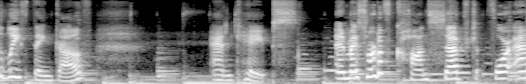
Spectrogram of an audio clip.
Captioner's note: none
